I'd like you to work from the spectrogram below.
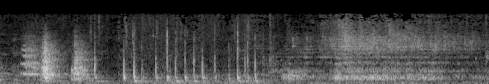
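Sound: toilet flushing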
